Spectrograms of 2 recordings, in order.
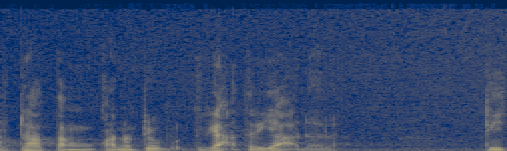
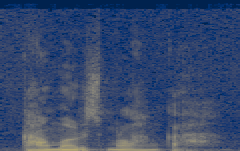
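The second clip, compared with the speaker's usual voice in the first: ordinary delivery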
